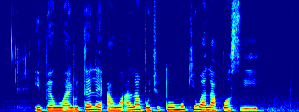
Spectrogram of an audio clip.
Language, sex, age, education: Yoruba, female, 15-29, tertiary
